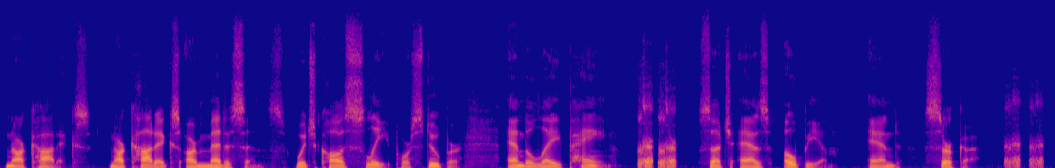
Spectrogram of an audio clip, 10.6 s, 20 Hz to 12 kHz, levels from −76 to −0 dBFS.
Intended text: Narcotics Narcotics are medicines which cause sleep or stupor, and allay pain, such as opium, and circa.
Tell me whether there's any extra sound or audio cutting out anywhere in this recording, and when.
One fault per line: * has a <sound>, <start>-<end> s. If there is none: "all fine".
* has a laugh, 6.4-6.8 s
* has a laugh, 10.0-10.4 s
